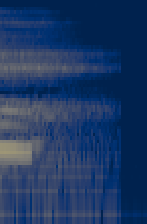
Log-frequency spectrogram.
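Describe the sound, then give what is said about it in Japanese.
A long exhale during a deep-breathing exercise, one breathy out-breath that begins fairly strong and fades gradually to silence after about a second. “吐いて。”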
